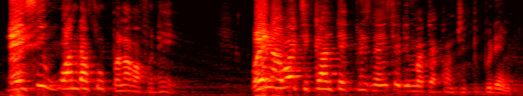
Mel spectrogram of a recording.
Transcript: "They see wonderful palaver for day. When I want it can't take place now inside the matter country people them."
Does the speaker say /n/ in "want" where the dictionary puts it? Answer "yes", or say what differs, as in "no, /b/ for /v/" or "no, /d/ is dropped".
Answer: no, /n/ is dropped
